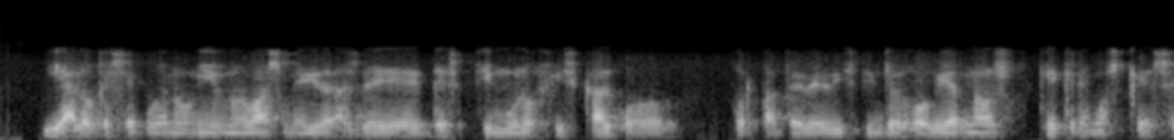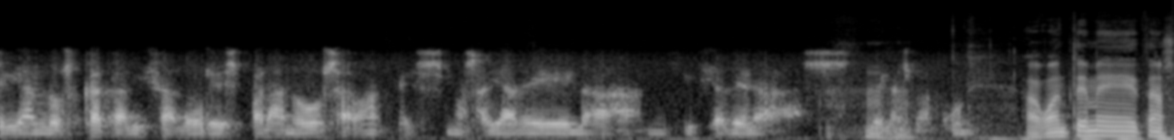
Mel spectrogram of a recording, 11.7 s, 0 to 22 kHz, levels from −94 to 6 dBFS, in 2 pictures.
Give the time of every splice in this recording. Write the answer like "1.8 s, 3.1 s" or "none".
5.1 s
